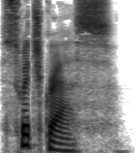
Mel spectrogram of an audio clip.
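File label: "switchgrass", English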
